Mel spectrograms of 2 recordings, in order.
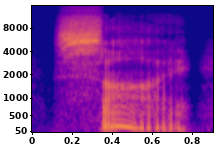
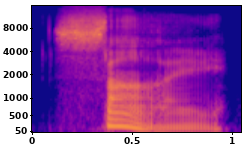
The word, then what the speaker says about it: sigh: sushi I too son sigh s i GH sigh sigh yeah so the spelling is a little bit deceiving there but it's s IgH that the GH don't really get pronounced that way sigh it's almost like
